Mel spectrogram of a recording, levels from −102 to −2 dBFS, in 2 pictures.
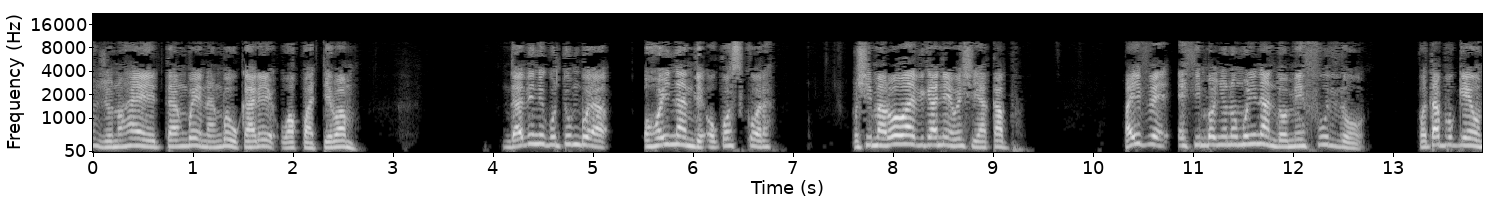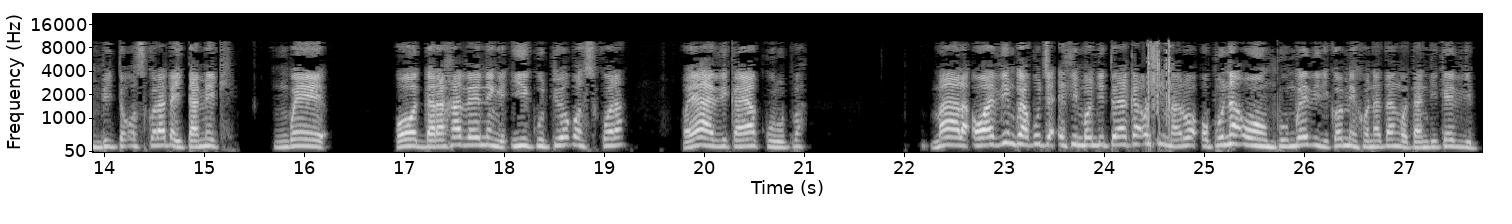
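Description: Throughout the speech, the audio carries the stacked artefacts of transcoding between lossy codecs. It likely passed through several low-bitrate encoders, with swirly, smeared detail from each layered together, which fits an AAC and Vorbis chain around 32 kbit/s, and nothing remains above 10 kHz.

From 24.42 to 24.67 s, a burst of cable scratch noise cuts across the speech as dense, uneven rustling. It sits only a little below the speech level, likely from a worn cable or connector being moved and its contact resistance fluctuating rapidly.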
